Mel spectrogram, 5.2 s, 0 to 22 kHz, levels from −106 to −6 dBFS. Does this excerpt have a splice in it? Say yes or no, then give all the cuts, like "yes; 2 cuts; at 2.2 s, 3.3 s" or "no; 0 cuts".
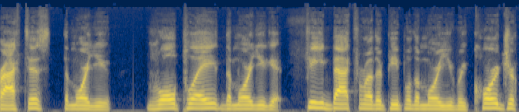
no; 0 cuts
